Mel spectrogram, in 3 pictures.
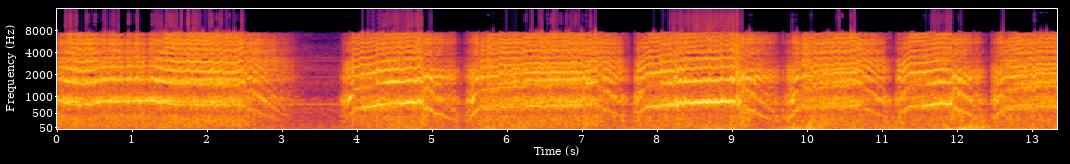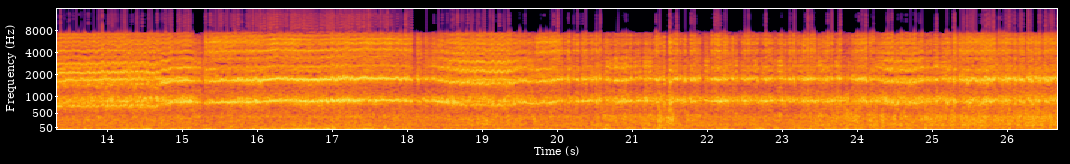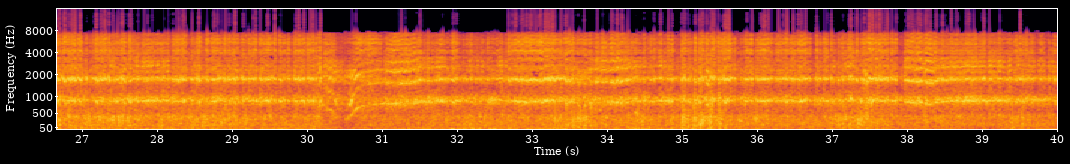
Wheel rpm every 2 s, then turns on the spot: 220, 90, 120, 150, 140, 140, 150, 220, 220, 220, 230, 230, 230, 230, 230, 180, 230, 230, 230, 230.
none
